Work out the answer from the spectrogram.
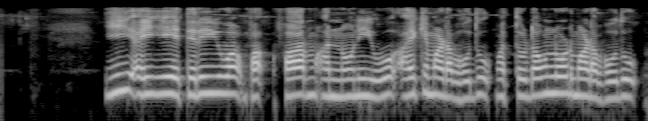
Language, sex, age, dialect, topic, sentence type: Kannada, female, 31-35, Coastal/Dakshin, banking, statement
